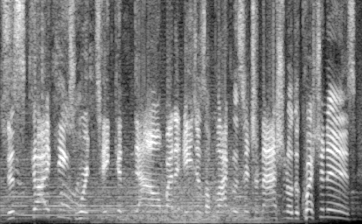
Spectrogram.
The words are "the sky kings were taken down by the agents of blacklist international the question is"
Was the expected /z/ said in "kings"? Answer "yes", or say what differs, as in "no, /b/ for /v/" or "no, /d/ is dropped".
yes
